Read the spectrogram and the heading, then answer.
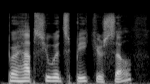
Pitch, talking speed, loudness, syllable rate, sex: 155 Hz, 200 wpm, -19 LUFS, 5.2 syllables/s, male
